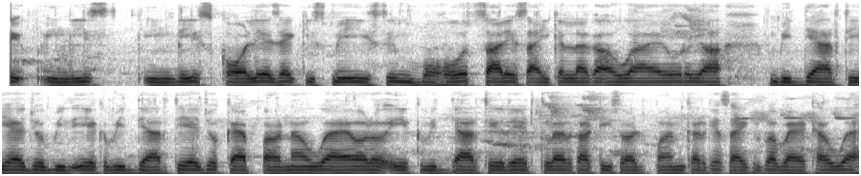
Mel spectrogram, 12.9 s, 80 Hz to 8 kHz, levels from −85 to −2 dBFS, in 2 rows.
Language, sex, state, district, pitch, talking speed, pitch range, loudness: Bajjika, female, Bihar, Vaishali, 120 Hz, 190 wpm, 115-120 Hz, -16 LUFS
